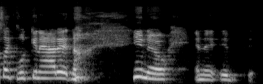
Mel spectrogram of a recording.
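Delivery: normal talking voice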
